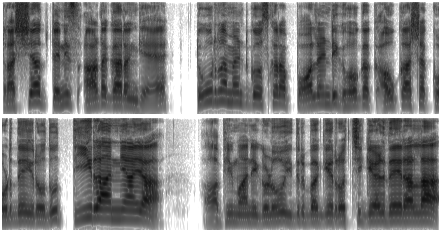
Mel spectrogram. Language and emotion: Kannada, angry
